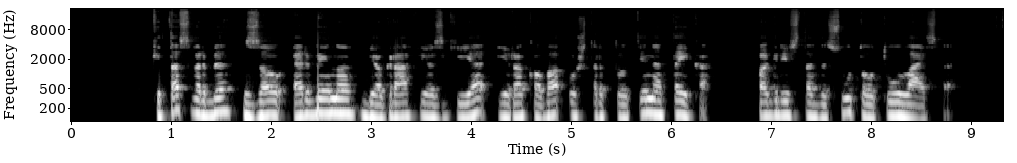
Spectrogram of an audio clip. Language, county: Lithuanian, Vilnius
